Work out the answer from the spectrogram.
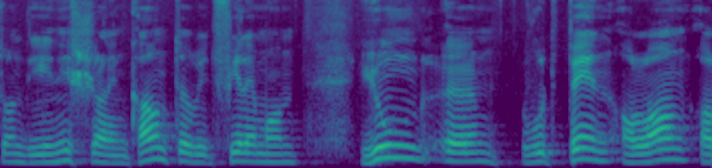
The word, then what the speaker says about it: Philemon: or the greeks and people with the knowledge of greek tell me that in greek it really should be pronounced philemon but whichever way you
